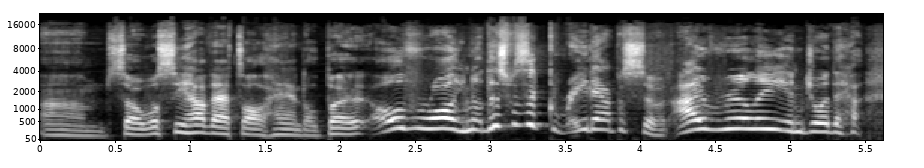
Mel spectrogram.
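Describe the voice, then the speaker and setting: A man's voice: high-pitched, big pitch swings, a little fast, darkish tone. A man casually reviewing a TV episode, rambling with many fillers, often losing his train of thought, upbeat and chatty.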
